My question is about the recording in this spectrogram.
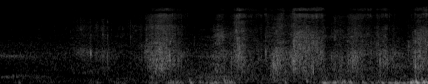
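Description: Irregular rustling and scuffing of a person moving on a trail, faint at first and getting louder about a second and a half in.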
